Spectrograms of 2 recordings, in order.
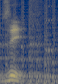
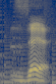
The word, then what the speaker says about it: Z: i'm an american where we pronounce the letter z as just that z in britain apparently it's zed anyway our next release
